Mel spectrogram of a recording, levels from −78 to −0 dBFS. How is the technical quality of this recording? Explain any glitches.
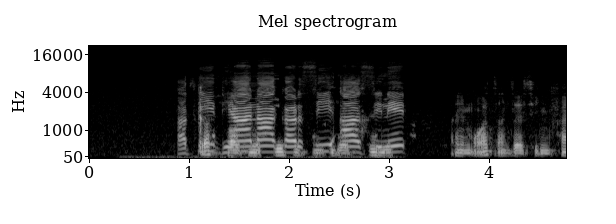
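The recording has two stretches of speech suppressed in double talk, from 1.76 to 2.51 s and from 2.72 to 3.12 s. The level sags by roughly 15 dB and then 10 dB, likely because an echo canceller mistook overlapping far-end sound for echo and attenuated the near talker.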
